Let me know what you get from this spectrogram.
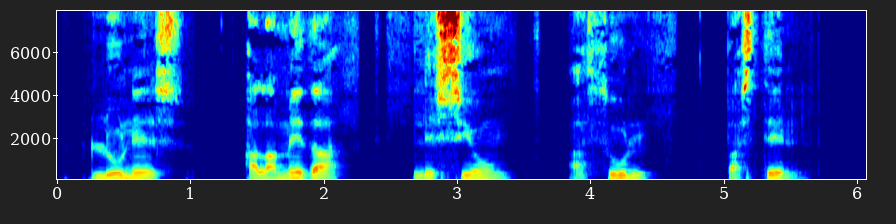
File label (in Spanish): sonido de la l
